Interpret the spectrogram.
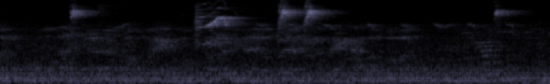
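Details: Sunbird singing a provoking 'nembak' song aimed at other birds: a few isolated high, sharp chirps and a downward-slurred note, separated by short gaps, with faint background noise.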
